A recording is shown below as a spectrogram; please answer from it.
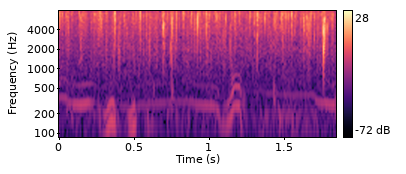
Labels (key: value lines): label: biophony, cascading saw
recorder: SoundTrap 600 or HydroMoth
